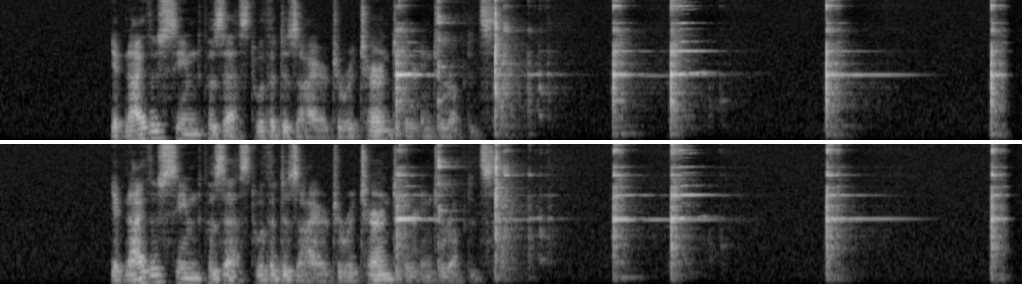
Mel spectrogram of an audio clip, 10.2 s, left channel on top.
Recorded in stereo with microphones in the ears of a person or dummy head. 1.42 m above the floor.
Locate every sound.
1.1 s a man speaking: 35° left (ahead or behind), 1.3 m
4.0 s a clink: 40° left (ahead or behind), 1.0 m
